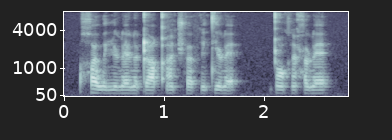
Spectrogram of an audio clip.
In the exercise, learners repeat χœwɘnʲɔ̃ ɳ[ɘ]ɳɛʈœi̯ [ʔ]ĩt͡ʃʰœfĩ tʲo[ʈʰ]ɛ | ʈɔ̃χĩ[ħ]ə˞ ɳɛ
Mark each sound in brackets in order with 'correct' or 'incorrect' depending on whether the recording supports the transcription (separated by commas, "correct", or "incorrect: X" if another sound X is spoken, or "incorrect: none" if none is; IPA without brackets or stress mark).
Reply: incorrect: ɛ, incorrect: qʼ, incorrect: ɳ, correct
